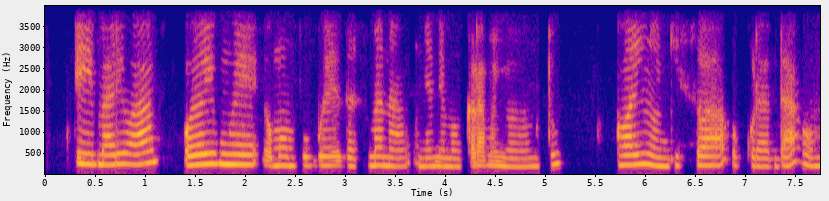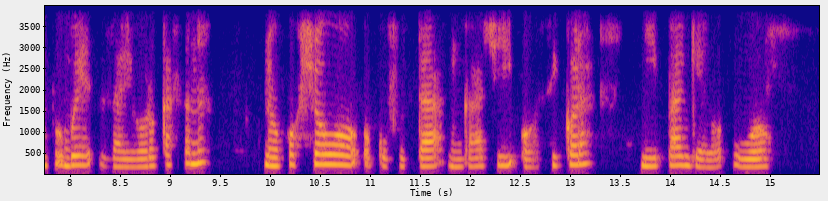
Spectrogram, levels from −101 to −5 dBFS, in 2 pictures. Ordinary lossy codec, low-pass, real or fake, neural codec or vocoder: Opus, 16 kbps; 3.6 kHz; real; none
